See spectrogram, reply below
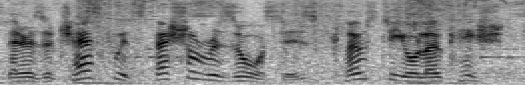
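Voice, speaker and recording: A brisk, animated AI mission helper, fairly high, loud battle behind. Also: male voice, noisy background. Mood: informative. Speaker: mission support. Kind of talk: video game dialogue.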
